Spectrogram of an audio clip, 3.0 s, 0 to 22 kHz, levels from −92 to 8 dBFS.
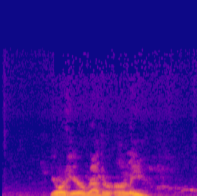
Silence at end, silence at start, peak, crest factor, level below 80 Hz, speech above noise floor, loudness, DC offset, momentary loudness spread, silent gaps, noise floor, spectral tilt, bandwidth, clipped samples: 0.1 s; 0.75 s; -4 dBFS; 16 dB; -56 dBFS; 41 dB; -20 LUFS; under 0.1%; 7 LU; none; -59 dBFS; -10 dB/octave; 5.2 kHz; under 0.1%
